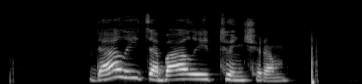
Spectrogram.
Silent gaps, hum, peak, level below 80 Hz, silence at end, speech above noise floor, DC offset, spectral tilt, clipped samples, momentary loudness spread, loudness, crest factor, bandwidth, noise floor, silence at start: none; none; -4 dBFS; -46 dBFS; 0.5 s; 66 dB; under 0.1%; -6.5 dB/octave; under 0.1%; 17 LU; -18 LUFS; 16 dB; 11 kHz; -83 dBFS; 0.9 s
